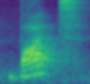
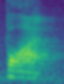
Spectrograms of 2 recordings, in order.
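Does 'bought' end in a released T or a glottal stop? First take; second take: released T; glottal stop. First: The word ends with a released T. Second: The word ends with a glottal stop. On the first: The speaker calls it wrong. "I'm not going to pronounce t" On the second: The speaker calls it right. "I'm gonna use a glottal stop and say bought"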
